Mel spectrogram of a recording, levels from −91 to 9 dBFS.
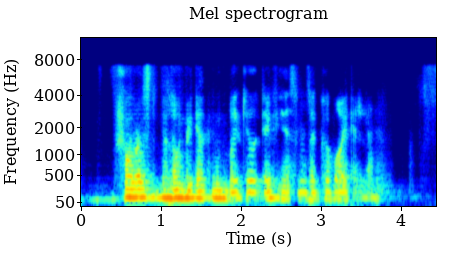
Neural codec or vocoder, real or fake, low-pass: codec, 16 kHz, 1 kbps, FreqCodec, smaller model; fake; 7.2 kHz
